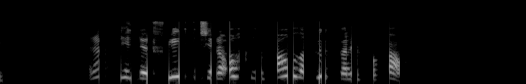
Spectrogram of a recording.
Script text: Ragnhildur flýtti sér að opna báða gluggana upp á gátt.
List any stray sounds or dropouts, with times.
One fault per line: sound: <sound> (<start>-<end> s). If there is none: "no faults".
no faults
